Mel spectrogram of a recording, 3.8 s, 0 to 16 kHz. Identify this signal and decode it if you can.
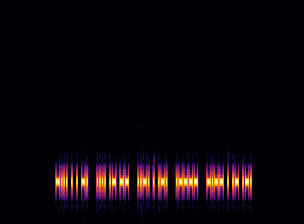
Morse code, heard as a keyed tone, about 77 wpm, 700 Hz. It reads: BEEN HAM FER 1 YEAR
